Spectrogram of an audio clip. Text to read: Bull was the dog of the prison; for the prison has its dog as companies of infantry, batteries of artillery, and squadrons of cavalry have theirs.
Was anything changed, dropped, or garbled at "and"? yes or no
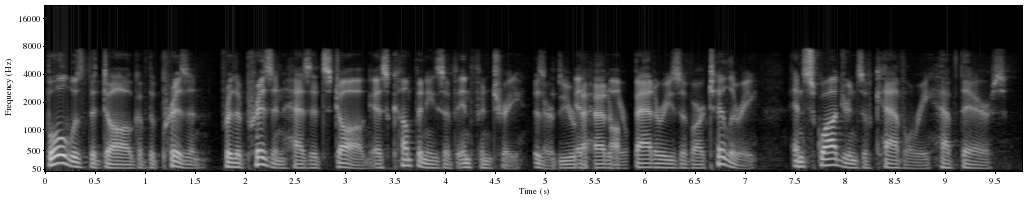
no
